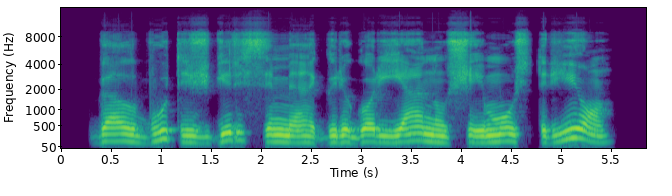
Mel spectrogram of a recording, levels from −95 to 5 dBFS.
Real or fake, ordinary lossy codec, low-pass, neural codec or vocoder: real; Opus, 64 kbps; 14.4 kHz; none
